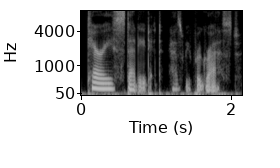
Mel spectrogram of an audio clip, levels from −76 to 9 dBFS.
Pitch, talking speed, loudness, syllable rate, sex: 140 Hz, 165 wpm, -21 LUFS, 5.2 syllables/s, female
